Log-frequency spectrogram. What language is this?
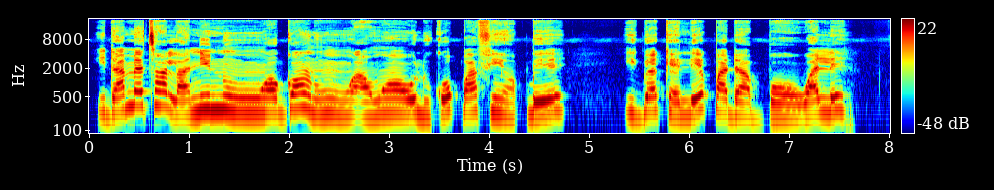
Yoruba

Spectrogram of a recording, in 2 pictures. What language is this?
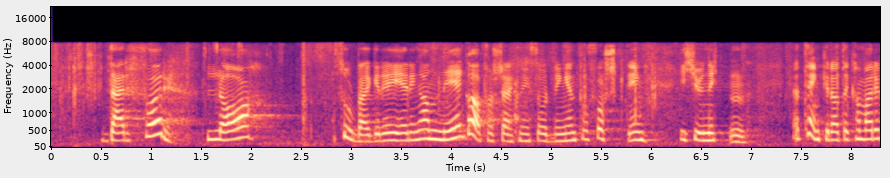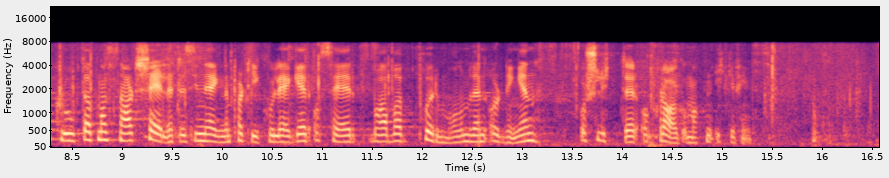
Norwegian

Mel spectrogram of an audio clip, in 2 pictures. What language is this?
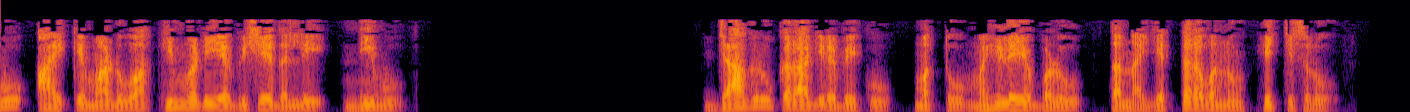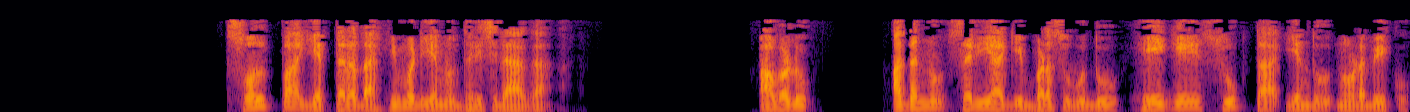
Kannada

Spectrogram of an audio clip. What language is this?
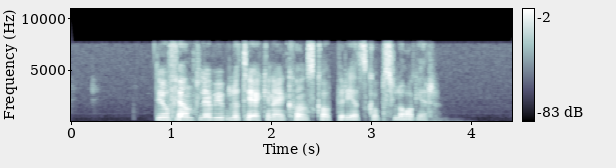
Swedish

